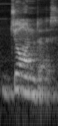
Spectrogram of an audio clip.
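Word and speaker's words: genres: आगे है डिफरेंट, इसके देखिए इसको हमें प्रोनाउंस करना है जॉनरस।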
